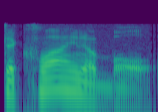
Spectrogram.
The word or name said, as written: declinable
